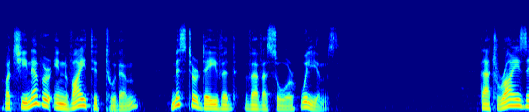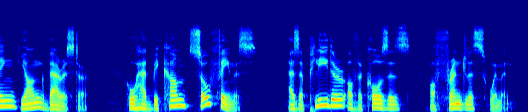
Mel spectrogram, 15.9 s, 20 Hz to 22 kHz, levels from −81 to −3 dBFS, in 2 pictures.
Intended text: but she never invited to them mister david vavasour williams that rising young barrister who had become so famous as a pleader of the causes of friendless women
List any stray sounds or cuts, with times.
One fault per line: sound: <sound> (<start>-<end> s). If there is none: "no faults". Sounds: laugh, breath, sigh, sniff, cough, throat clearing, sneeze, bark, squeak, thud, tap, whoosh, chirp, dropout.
no faults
